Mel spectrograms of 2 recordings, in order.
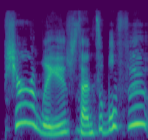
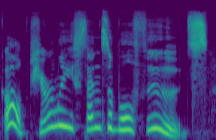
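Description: First: Higher, sing-song take on "Purely sensible food."; higher Jason voice. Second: Lightly done Midwestern man voice, a bit higher; a hint of a folksy Midwestern guy reading a tagline; Jason voice. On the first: Retold or imitated. Host showing her co-host how his voice really goes, higher and sing-song. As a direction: pitch it up like a cheery tagline. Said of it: "you have a little bit of a different voice". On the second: Host imitating her co-host's Midwestern voice, lightly done. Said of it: "your classic Jason voice".

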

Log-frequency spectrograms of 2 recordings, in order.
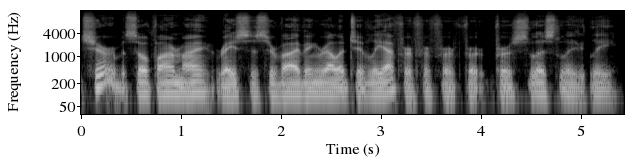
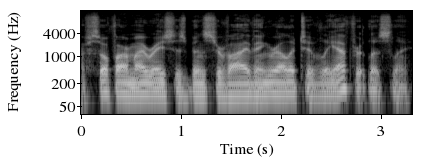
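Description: First: Tongue trips, stuck repeating "for, for, for" before "effortlessly"; stumbling over the line. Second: Said in the usual way. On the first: Shown as a demonstration. Actor on stage trips over a tongue-twister line, stammering. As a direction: fumble the word "effortlessly", stammering on "for". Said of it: "It just wouldn't". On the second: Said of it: "one night I walked out and said".

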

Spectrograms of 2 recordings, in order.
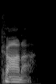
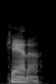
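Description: First: Canha said as KAH-nuh; ah pronunciation. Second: Canha said as KAN-uh; short-a pronunciation. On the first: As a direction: say Canha with a broad "ah" first vowel. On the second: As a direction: say Canha with the vowel of "can". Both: Shown as a demonstration. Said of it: "I don't know how to say it".

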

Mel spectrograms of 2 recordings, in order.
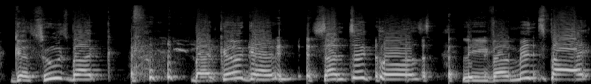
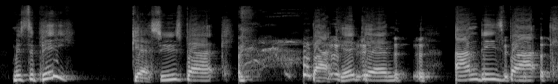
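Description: First: Slow, high, chanted Santa delivery; hammed-up Santa rapping in slow motion, half laughing; Father Christmas voice. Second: High, drawn-out playground announcement; higher, chanting schoolboy voice; excited little lad. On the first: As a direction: chant it out in a jolly, drawn-out Santa voice. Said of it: "he turned around and went". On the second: Retold or imitated. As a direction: imitate a boy proudly announcing news. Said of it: "this little lad runs to me".

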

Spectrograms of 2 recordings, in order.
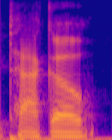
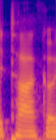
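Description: First: "taco" with a short a, "TACK-o"; mispronounced Spanish. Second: "taco" with an open ah, "TAH-co"; correct Spanish pronunciation. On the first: Host showing a harmless Spanish slip, "TACK-o". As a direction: say "taco" with the a of "cat". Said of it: "you say taco". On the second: Host showing how Spanish should sound, "TAH-co". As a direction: say "taco" with a Spanish-style first vowel. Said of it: "You're supposed to say taco". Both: Shown as a demonstration.

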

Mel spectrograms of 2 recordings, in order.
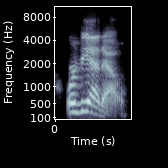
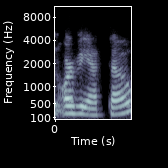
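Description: First: Orvieto said the American way; plain Californian take on Orvieto; Californian accent. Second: Orvieto said with an Italian flourish; lightly put-on Italian pronunciation of Orvieto; fancy Italian accent. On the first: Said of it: "how we would say it in California". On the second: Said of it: "That's my fancy Italian accent". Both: Shown as a demonstration.

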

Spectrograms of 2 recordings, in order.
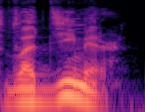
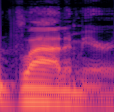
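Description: First: Vladimir said vla-DEE-mir, second syllable stressed; Russian stress. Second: Vladimir said VLAD-uh-meer, English style; stress on first syllable. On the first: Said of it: "It's Vladimir". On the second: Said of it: "It's not Vladimir". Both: Shown as a demonstration.

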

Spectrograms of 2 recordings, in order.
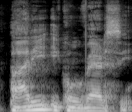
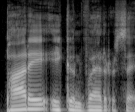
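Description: First: "Pare e converse" said slowly, light Portuguese r; slow native Portuguese "Pare e converse"; Portuguese phrase. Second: "Pare e converse" with a hard rolled R; heavy rolled r. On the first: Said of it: "How do you say stop and chat?". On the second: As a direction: roll the R in "Pare" too hard. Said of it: "you go hard on the R". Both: Shown as a demonstration.

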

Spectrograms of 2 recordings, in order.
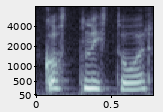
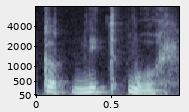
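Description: First: "Gott nytt år" in Norwegian, stress on "nytt", "år" as long "o"; Norwegian New Year greeting. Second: "Gott nytt år" attempted, "Gott" punched with a hard k; careful learner's try at "Gott nytt år"; learner trying Norwegian. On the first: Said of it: "How do you say that in Norwegian?". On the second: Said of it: "that's a good effort". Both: Shown as a demonstration.

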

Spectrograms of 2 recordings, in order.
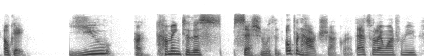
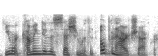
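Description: First: Retold stern order, words set apart; stern, tough. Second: Retold stern order, higher pitched, run together; stern, tough. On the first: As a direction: imitate someone firmly laying down terms. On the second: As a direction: imitate a tough instruction without pausing. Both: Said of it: "stern. She was tough".

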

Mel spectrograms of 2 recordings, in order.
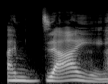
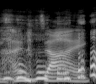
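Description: First: Said in the usual way. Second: Dying, pitched up and louder; higher mock panic. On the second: Parent watching kid fail, acted panic.

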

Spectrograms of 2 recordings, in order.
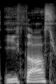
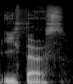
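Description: First: "ethos" ending in an open "oss"; short-o ethos. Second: "ethos" ending in a long "ohss". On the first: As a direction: say "ethos" as EE-thoss, rhyming with "moss". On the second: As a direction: say "ethos" as EE-thohss, second vowel as in "go". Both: Shown as a demonstration. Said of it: "do you say ethos or ethos".

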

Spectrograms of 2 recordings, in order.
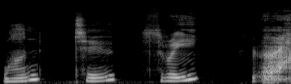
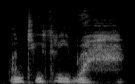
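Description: First: Measured count into a loud roar; full roar. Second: Quiet practice roar. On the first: Storyteller leads listeners in the tiger's roar, loud. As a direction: count clearly, then let rip with a long rah. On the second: Storyteller shows listeners the roar, softly. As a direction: keep it down, a tiny roar. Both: Shown as a demonstration.

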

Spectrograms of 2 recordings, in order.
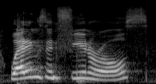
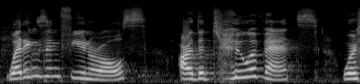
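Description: First: Trying to keep a straight face; stifling a laugh. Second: Said in the usual way. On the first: Real, not acted. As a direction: giggle breaking through the words. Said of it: "I can't even say it with a straight face". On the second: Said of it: "can't even say it with a straight face".

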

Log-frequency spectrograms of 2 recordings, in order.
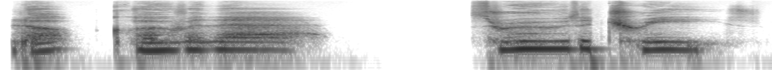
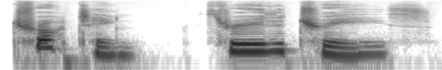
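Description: First: Soft unvoiced whisper, pointing something out; breathy secret whisper, slow on through the trees. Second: Said in the usual way. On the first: A narrator's reading. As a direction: hush it so the creature won't hear. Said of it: "whispered to Sierra".

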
